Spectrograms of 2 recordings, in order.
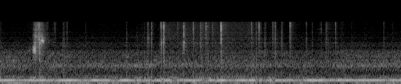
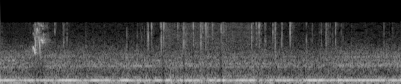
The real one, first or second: second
